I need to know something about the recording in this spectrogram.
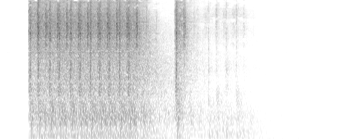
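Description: A rifle fires a loud rapid burst of shots that echoes away.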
